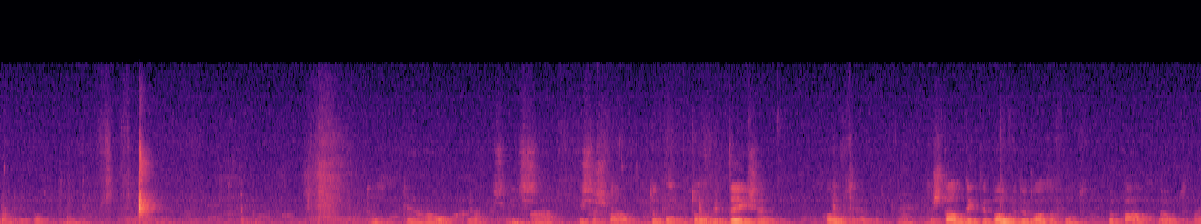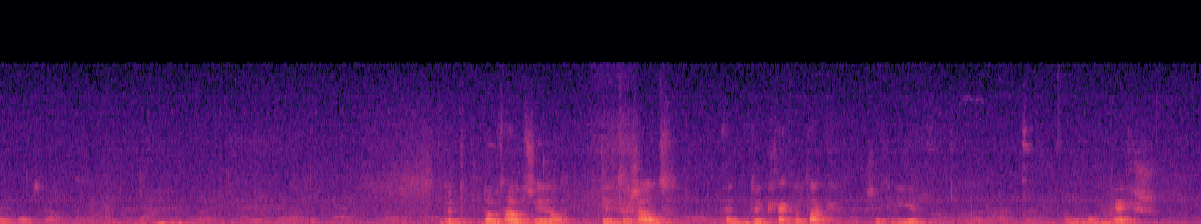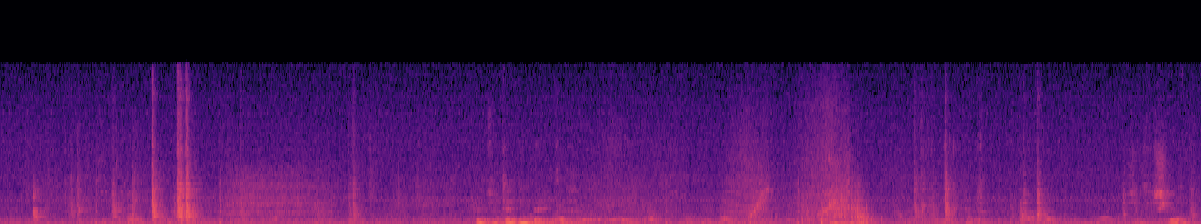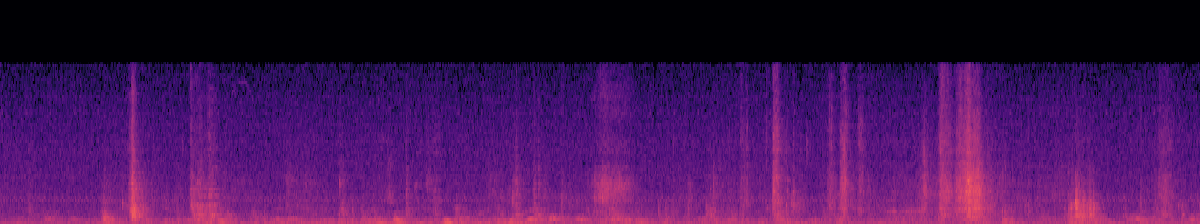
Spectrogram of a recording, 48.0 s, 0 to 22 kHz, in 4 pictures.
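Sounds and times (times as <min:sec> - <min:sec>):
faint low talk: 0:00.0 - 0:48.0.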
